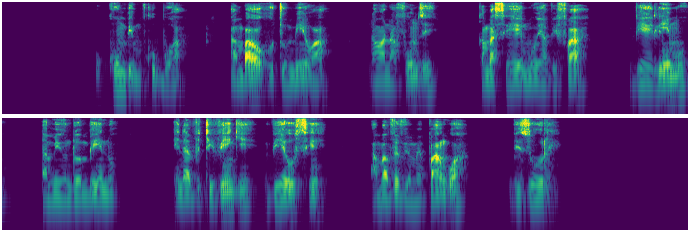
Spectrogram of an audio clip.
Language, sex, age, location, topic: Swahili, male, 25-35, Nairobi, education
